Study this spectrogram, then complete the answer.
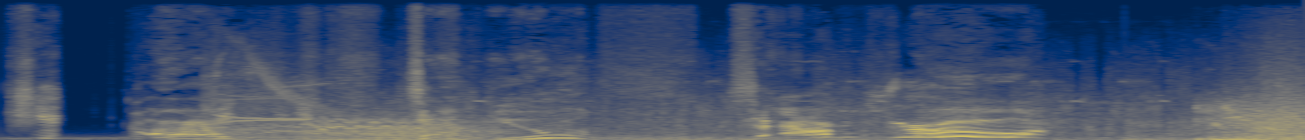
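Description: A deep monster voice groans and curses angrily.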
